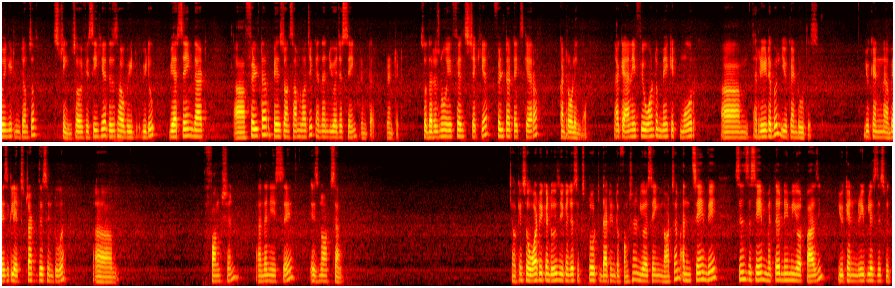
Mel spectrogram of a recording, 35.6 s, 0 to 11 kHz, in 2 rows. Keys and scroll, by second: 34.9 alt+Return.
